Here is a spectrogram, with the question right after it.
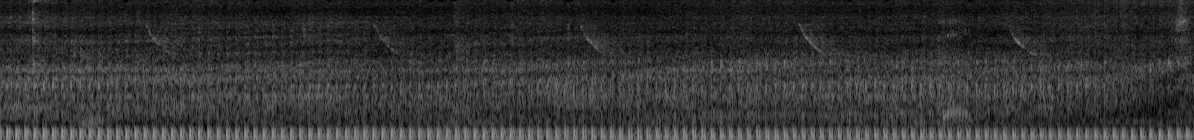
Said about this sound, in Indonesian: mesin kultivator.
